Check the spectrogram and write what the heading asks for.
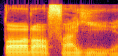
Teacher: sini ee fnya rakatnya fathah kemudian ya-nya kasrah sehingga thofayi ya th dan rnya ya Ini dibaca tebal semua ya dibaca tafhim · Po dan ro-nya ya ini dibaca tebal semua ya. Dibaca tafkhim.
